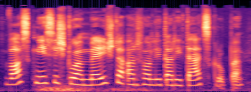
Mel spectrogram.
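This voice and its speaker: A woman's voice: on the high side, moderate pace, no echo. A woman hosting a community radio interview, giving the station links and asking plain, friendly questions. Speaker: radio host.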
